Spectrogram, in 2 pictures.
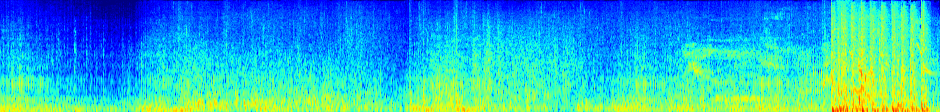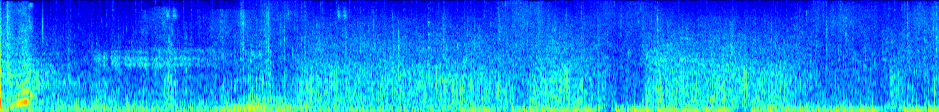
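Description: A motorcycle engine rumbles and revs as the bike rides over rough ground.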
